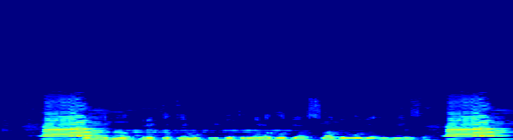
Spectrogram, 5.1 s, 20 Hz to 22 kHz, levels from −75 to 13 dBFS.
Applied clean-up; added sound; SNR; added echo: classical method WPE with log-MMSE.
